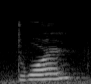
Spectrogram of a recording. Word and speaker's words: Doiron: His name is Paul Dworn, but it's spelled D-O-I-R-O-N.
